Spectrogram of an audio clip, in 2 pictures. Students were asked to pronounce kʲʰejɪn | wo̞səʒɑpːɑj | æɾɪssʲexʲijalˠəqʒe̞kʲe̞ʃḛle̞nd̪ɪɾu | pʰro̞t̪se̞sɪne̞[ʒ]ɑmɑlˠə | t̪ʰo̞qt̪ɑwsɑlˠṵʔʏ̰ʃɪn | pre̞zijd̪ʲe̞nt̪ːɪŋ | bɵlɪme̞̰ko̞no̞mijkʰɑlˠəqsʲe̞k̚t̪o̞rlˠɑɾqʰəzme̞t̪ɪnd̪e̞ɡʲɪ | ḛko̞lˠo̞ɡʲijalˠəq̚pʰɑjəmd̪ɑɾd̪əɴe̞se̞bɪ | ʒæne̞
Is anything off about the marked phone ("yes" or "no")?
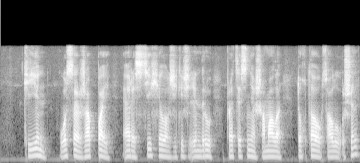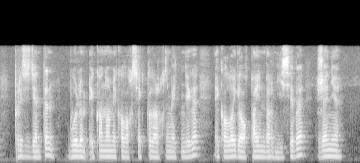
yes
